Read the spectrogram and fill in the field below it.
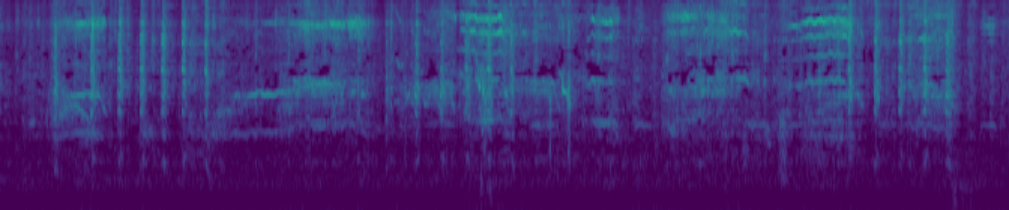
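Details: Little black cormorant baby birds in the nest squeal shrilly while competing for their mother's food; thin, wavering high cries rise and fall in repeated bursts, mixed with dry clicks.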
